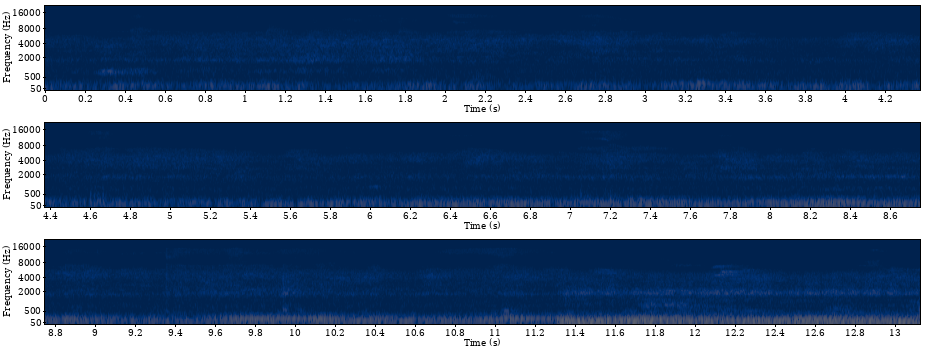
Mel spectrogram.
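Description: A hand rubs and ruffles damp fur close by.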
